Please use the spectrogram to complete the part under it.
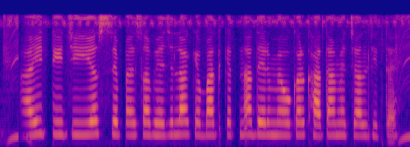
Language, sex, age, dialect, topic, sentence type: Magahi, female, 18-24, Central/Standard, banking, question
